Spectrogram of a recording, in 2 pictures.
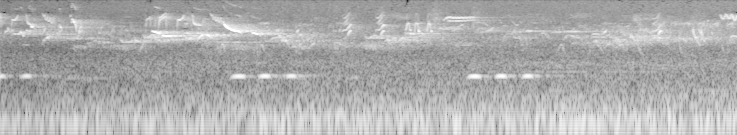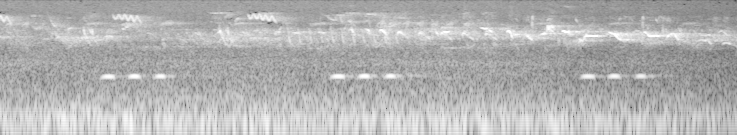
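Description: Dense forest ambience alive with many overlapping bird calls and chirps at high pitch, plus a repeating short mid-pitched call every couple of seconds over a steady low rumble. No one speaks.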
